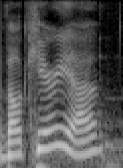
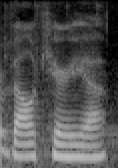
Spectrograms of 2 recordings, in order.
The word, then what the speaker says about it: Walkyria: valkyria uh valkyria it's spelled with a W but in Germanic pronunciation shut up don't explain it but I do not mind what is she explaining it or valkyria either one is okay no one cares my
